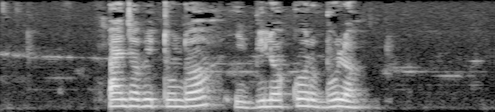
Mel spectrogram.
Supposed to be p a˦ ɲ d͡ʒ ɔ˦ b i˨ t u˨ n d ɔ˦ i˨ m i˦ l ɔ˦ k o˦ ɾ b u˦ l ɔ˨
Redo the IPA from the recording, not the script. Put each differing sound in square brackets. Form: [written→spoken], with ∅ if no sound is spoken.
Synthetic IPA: p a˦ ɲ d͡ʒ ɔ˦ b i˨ t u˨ n d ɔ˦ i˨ [m→b] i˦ l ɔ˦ k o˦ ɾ b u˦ l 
